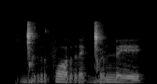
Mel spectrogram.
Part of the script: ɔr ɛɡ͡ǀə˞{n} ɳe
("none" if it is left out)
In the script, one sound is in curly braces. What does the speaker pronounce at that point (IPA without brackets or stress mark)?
n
